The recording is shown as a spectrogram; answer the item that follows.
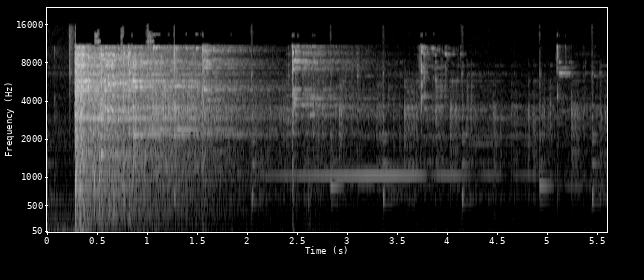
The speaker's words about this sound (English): I drop not one, but 2 new 6-foot bulbs, which pop when they hit the floor. White glass flying like confetti.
